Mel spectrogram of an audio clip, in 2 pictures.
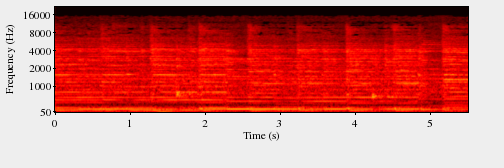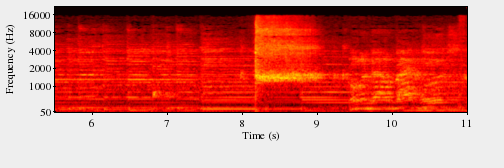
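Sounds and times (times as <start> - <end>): guitar-led backing music: 0.0 - 11.0.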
